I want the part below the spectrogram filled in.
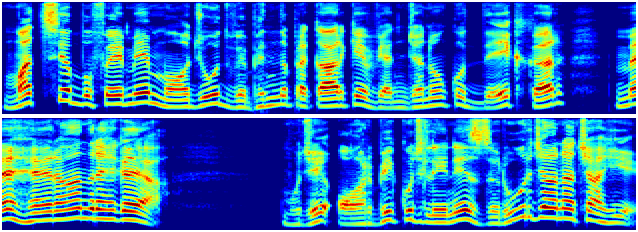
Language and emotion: Hindi, surprised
